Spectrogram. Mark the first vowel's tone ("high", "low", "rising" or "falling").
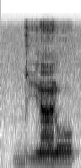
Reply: low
